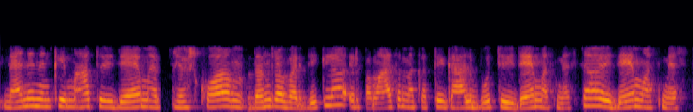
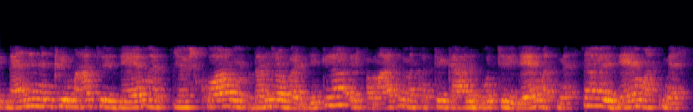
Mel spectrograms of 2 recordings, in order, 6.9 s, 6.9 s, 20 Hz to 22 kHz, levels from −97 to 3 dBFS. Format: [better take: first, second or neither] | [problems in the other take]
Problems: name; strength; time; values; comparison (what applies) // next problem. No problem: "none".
first | room echo; dies away in 0.3 s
